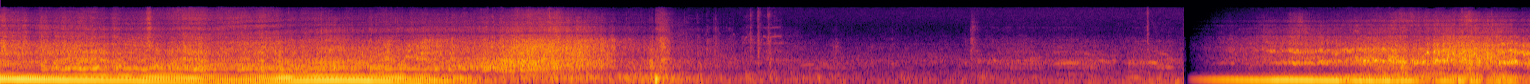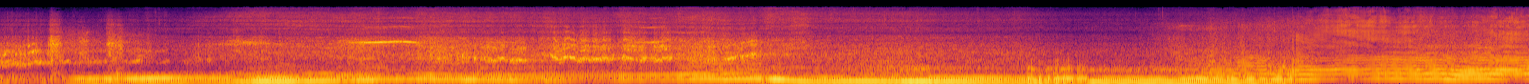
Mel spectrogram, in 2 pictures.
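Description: A rally car engine roars and revs up and down as the car speeds past.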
